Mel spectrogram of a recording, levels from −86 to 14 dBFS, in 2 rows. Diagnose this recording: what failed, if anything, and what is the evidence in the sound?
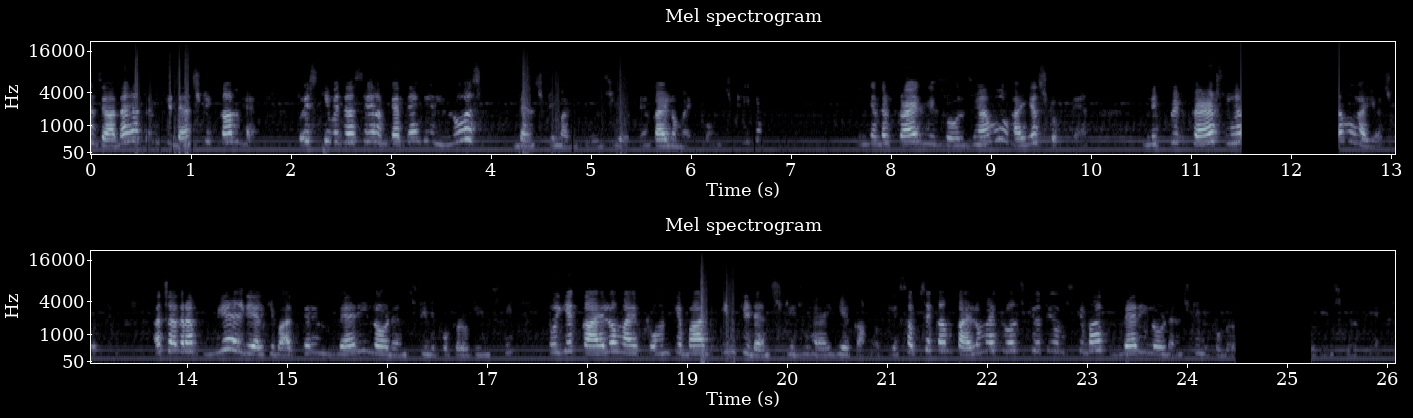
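The analogue wiring failed intermittently, producing loose connector crackle. Irregular bursts of crackle and scratching occur at 0.44 to 1.02 s, 4.28 to 5.39 s and 19.14 to 19.55 s. A worn contact makes and breaks as it moves. This chops the signal, and any DC on the line adds pops.

Playback also suffered rebuffering stalls at the network and buffer stage. The sound cuts to silence at 11.49 s and resumes at 12.48 s, adding 0.98 s. It stops again at 24.48 s and resumes at 25.24 s, adding 0.76 s. The player ran out of downloaded audio, then continued exactly where it stopped.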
